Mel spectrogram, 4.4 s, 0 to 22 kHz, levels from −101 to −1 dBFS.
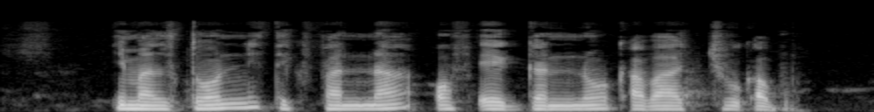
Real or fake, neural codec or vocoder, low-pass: fake; vocoder, 22.05 kHz, 80 mel bands, Vocos; 9.9 kHz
